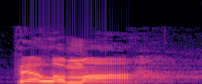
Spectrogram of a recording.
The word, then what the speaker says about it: Thelema: Thelema. That's the Greek pronunciation of his will.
